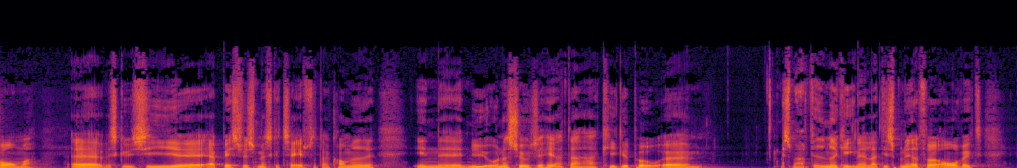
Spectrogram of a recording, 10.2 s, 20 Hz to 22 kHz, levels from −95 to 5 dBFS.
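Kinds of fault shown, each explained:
No audible faults turn up anywhere in this speech recording.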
